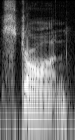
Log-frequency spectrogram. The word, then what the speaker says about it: Strahan: WC says Tasmania has a town called Strahan, pronounced Strawn.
